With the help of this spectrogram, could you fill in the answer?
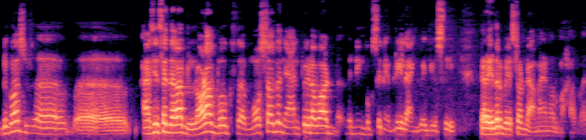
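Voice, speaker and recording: Rattling along at a very fast pace, a man with a fairly high pitch uses lively intonation and big swings in loudness. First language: Malayalam. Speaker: author. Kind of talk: interview.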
